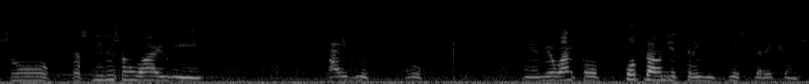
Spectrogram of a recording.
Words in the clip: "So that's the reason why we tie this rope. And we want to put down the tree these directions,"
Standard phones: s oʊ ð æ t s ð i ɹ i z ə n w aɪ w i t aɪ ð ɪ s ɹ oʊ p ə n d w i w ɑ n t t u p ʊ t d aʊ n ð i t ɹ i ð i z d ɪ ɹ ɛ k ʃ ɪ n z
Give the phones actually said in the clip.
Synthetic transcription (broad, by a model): s oʊ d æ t s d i ɹ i s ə n w aɪ w i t aɪ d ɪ s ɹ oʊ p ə n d w i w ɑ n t t u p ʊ t d aʊ n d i t ɹ i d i s d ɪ ɹ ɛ k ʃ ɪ n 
